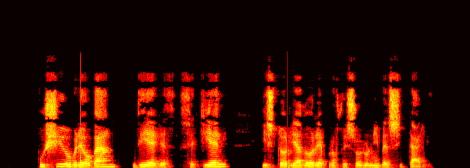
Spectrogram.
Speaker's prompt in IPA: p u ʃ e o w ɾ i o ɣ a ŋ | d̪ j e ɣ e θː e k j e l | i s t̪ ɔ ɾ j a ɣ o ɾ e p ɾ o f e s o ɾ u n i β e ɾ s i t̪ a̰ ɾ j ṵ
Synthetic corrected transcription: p u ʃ i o β ɾ e o ɣ a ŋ | d̪ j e ɣ e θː e k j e l | i s t̪ o ɾ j a ð o ɾ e p ɾ o f e s o ɾ u n i β e ɾ s i t̪ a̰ ɾ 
